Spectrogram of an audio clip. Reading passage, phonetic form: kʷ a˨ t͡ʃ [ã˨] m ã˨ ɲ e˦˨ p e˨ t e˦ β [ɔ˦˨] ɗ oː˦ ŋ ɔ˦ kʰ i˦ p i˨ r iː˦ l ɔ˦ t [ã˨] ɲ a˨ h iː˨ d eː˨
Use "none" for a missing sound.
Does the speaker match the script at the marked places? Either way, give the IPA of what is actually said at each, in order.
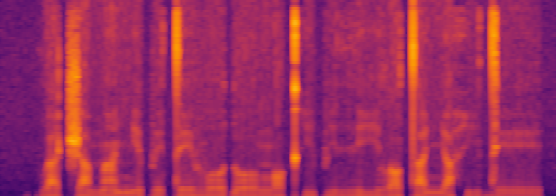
a˨, o˦˨, a˨

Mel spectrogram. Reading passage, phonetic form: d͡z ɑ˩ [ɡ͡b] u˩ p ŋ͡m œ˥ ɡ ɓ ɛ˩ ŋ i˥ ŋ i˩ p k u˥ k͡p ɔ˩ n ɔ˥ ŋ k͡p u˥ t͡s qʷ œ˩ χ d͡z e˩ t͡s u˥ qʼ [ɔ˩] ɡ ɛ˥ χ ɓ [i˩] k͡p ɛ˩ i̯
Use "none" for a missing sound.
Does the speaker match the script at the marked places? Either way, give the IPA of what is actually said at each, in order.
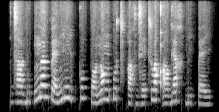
ɡ͡b, ɔ˩, i˩

